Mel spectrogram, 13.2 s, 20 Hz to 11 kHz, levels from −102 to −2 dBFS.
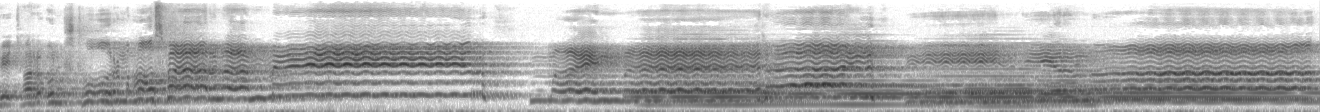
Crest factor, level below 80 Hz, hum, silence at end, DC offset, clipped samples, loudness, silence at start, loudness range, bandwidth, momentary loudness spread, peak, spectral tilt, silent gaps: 16 dB; -68 dBFS; none; 0 s; under 0.1%; under 0.1%; -30 LUFS; 0 s; 5 LU; 10.5 kHz; 12 LU; -16 dBFS; -3.5 dB/octave; none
